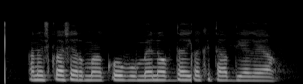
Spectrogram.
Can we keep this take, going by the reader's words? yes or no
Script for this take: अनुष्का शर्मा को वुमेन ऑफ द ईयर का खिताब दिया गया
no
